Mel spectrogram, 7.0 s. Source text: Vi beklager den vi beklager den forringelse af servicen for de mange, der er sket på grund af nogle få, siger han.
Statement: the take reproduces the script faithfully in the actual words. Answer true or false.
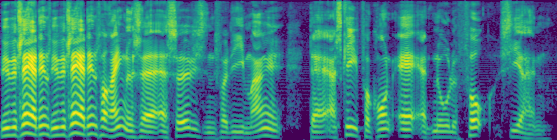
true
